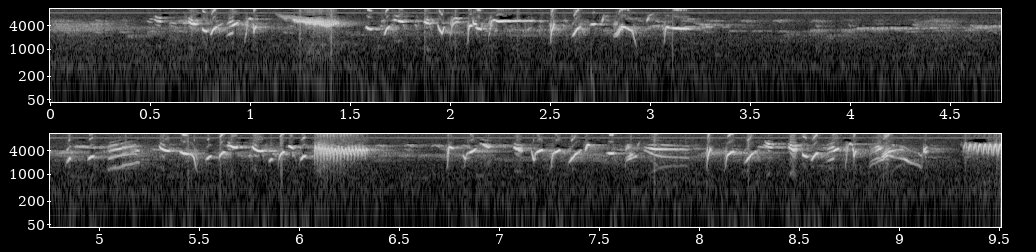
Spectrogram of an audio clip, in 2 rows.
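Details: Canary and European goldfinch hybrid, 2012, in sustained lively song: rapid tumbling chirps and rising slurs with occasional buzzy notes, two main passages with a brief lull between.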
